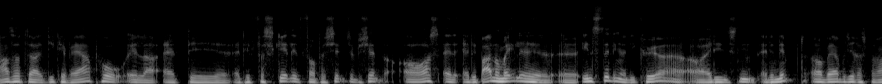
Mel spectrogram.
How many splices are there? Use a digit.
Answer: 0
